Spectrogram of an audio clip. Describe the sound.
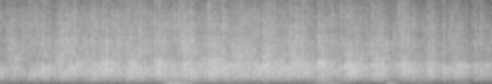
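An audience applauds steadily, a dense wash of many hands clapping at an even, fairly loud level for the whole stretch, with a few faint voices mixed underneath.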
